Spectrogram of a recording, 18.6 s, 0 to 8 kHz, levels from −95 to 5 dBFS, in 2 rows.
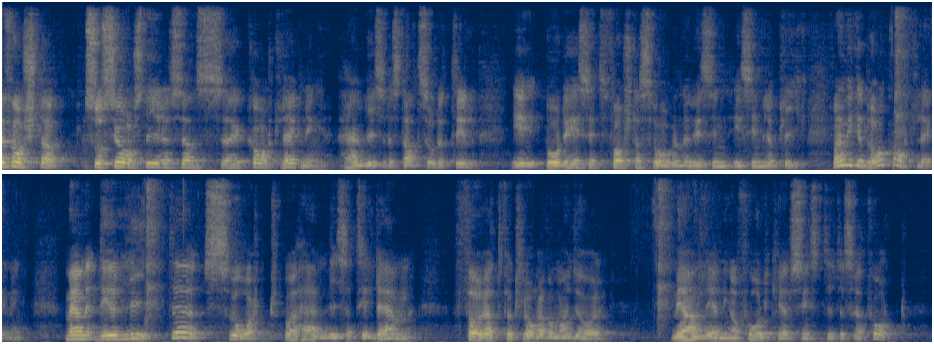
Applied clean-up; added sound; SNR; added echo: neural separator model SepFormer DNS4.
